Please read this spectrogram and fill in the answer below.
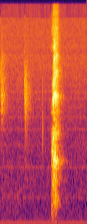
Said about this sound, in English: Poor dog, he's left out.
